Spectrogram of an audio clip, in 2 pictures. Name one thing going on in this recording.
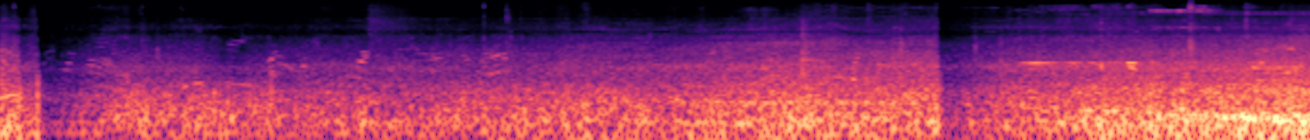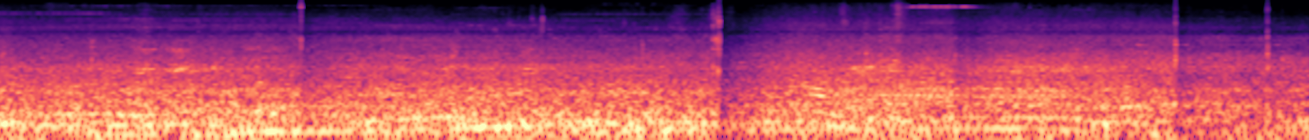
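Cars and trucks drive past steadily on a busy street.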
